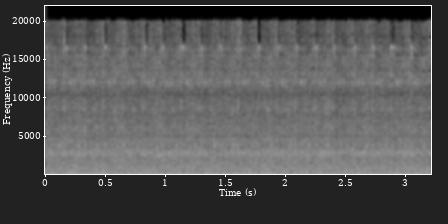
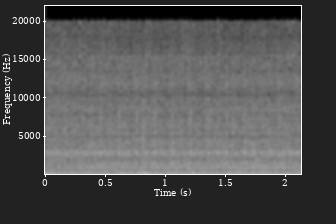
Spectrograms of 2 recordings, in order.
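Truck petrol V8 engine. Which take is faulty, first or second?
first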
